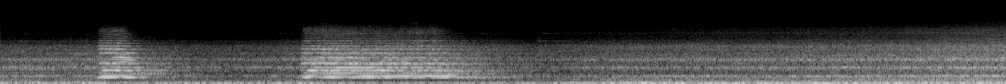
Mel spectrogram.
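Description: A diesel locomotive rumbles as it approaches, growing louder.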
